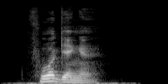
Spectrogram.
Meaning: nominative/accusative/genitive plural of Vorgang
- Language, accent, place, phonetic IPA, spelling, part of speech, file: German, Germany, Berlin, [ˈfoːɐ̯ˌɡɛŋə], Vorgänge, noun, De-Vorgänge.ogg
